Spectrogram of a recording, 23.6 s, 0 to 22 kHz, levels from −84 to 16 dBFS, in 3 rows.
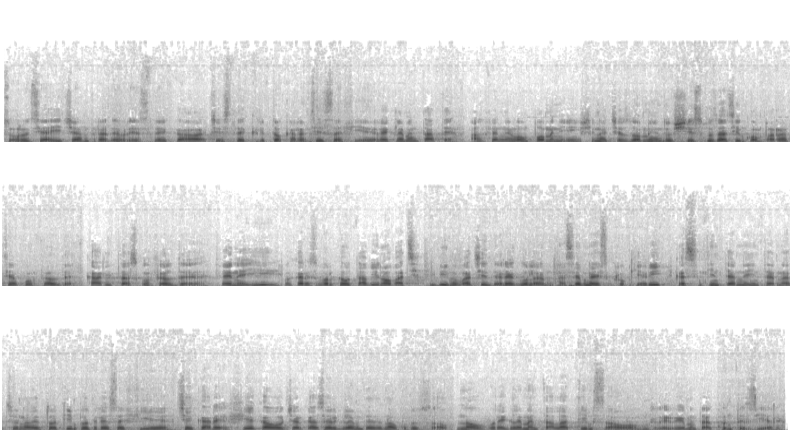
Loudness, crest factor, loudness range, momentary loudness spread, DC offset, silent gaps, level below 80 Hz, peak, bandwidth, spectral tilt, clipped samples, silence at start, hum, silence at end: -20 LUFS; 20 dB; 2 LU; 5 LU; under 0.1%; none; -44 dBFS; 0 dBFS; 16 kHz; -5.5 dB/octave; under 0.1%; 0 s; none; 0.05 s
